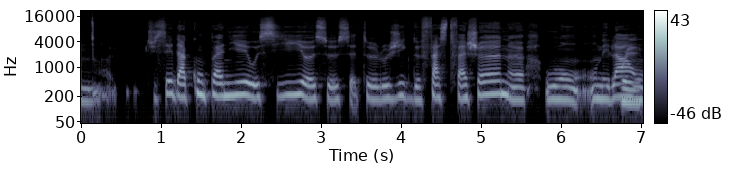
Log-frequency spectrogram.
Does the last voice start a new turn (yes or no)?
no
